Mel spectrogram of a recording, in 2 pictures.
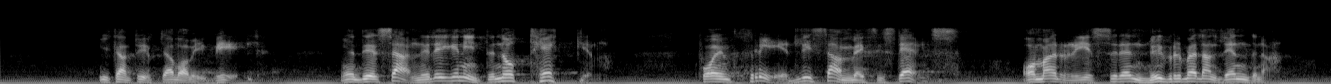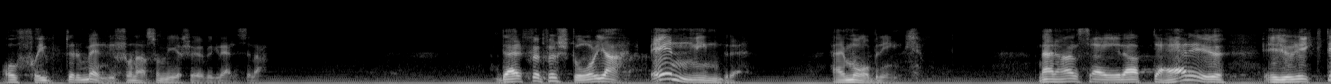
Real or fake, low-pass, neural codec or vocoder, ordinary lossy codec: fake; 5.4 kHz; codec, 16 kHz, 4 kbps, X-Codec, HuBERT features, trained on general audio; none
